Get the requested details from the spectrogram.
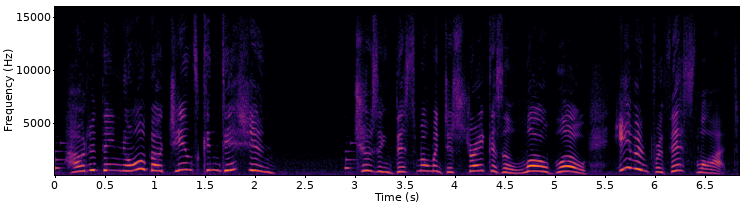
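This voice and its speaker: A put-on character voice at an extremely high pitch, delivered at a moderate pace with music in the background. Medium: video game.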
